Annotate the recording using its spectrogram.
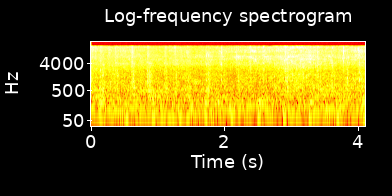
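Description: HO-scale slot cars running laps on a plastic track: small electric motors whirring steadily, with many small clicks throughout.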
